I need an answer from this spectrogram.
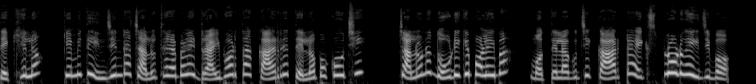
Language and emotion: Odia, fearful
